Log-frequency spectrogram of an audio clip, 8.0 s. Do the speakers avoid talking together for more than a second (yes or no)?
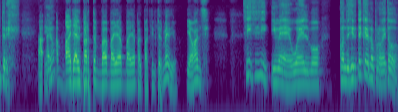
yes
